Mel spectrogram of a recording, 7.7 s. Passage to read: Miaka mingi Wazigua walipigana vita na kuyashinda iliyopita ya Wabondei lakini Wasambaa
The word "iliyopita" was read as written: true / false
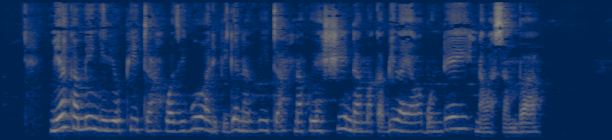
false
